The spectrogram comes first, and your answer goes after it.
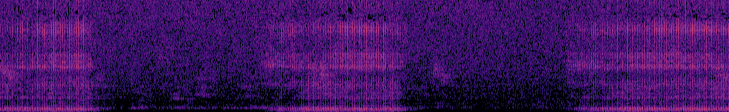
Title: The biggest snoring ever!!!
